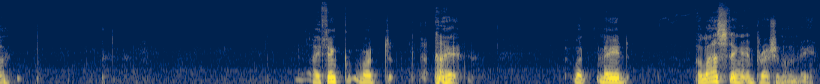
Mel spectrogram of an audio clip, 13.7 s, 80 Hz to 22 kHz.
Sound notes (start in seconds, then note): 6.9 clears throat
